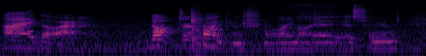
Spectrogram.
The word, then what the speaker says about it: Igor: oh you must be eager right now it's pronounced igor dr frankenschmein i assumed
